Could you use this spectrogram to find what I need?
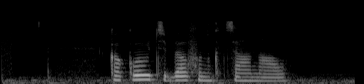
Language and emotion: Russian, neutral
